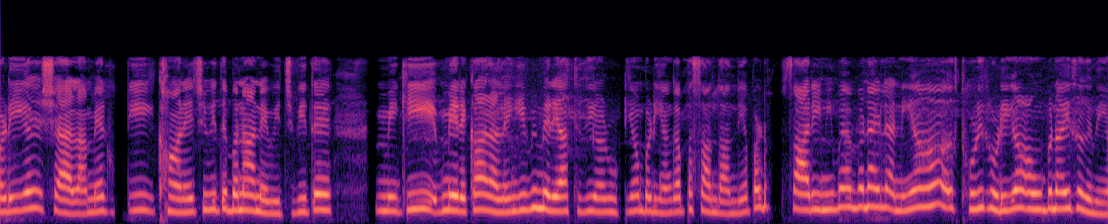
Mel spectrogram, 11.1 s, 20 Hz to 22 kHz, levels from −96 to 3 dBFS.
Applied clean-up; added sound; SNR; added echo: none; none; none; none.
